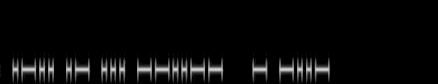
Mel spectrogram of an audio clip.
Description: Morse code, heard as a keyed tone, about 26 wpm, 700 Hz. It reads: LAS, TX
